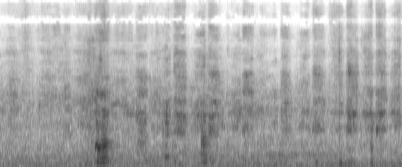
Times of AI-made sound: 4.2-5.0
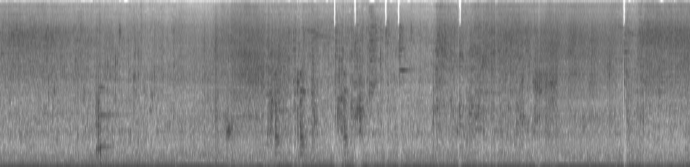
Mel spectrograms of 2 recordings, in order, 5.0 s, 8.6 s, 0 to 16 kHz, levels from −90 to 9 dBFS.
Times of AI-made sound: 2.2-3.3; 6.7-7.7

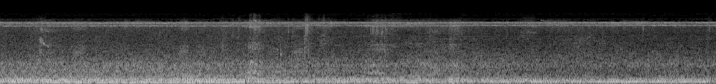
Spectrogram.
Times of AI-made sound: 3.9-4.6

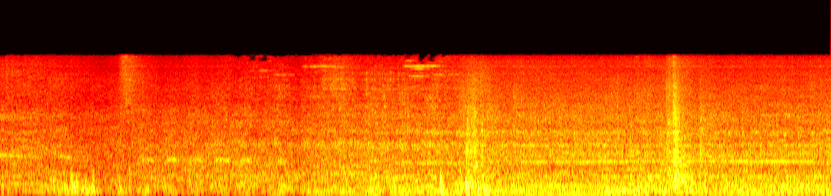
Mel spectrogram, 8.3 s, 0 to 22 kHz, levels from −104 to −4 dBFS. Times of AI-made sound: 0.5-2.2; 4.6-8.3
